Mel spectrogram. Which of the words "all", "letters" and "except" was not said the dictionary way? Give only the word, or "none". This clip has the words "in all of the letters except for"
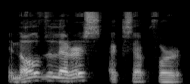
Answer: letters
